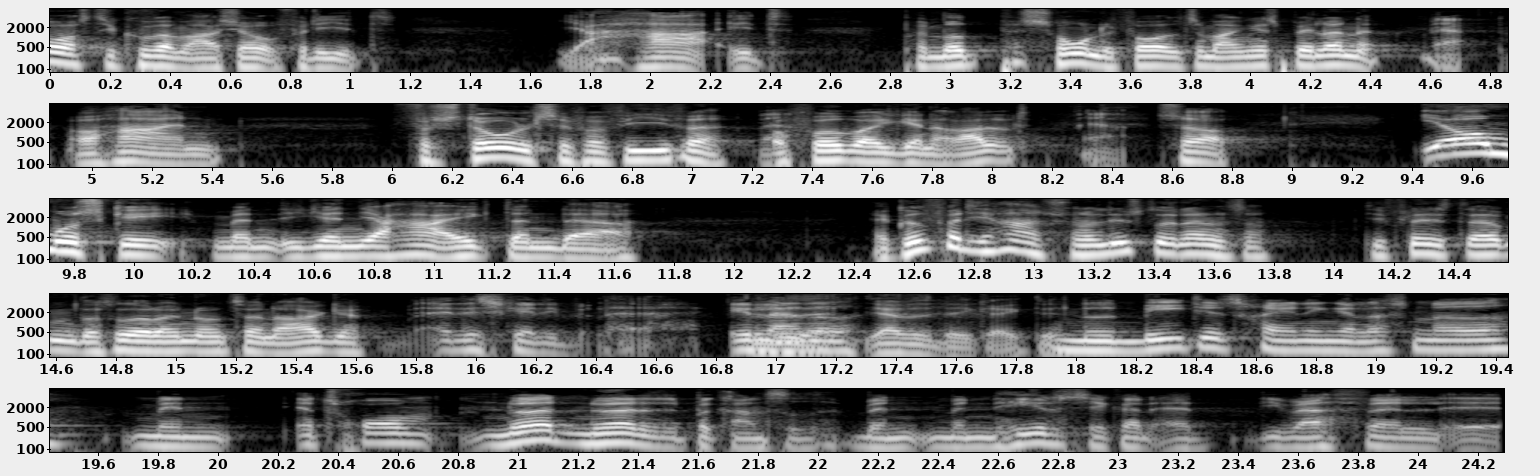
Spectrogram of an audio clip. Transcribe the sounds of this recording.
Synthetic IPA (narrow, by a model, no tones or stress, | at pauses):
ɒ̰sd̥ekʰuʋæːɐmɑ̈ð̩ˠɕɒʊ̰d̥fɒ̽d̥ḭːæd̥ | jɑ̈ɪɦɑ̈e̝d̥ | pʰɒ̽enmɔːð̩ˠpʰæɐso̝̰ːnlid̥fɒːɒ̽l̰t͡sʰe̝mɑ̈ŋəsb̥e̝lɐnə | ʔɒ̽ɦɑ̈e̝n | fɒ̽sd̥ɔ̰̽ːl̩səfɒ̽fiːfæɒ̽foðˠb̥ɒ̽l̰̥̚ɡ̥enəʁɑl̰d̥sɒ̽ | jomɒ̽sɡ̥e̝̰ːmeniɡ̥enjɑ̈ɪɦɑ̈e̝ɡ̥əd̥end̥æɐ̰ | jɑ̈ɡoðˠfɒd̥iɦɑ̈enɕuɐnælisd̥uðˠd̥æn̰l̩sɐ | d̥ifle̝̰ːsd̥əæd̥em̩d̥ɑ̈se̝ð̰ˠɐd̥ɾɑ̈enɔ̽nt͡sʰæenɑ̈ːɡ̥iəæd̥e̝sɡ̥æd̥iʋelhæed̥læ̰nð̩ˠjɑ̈ʋe̝d̥ee̝ɡ̥ʁɛɡ̥̚d̥inɔːð̩ˠme̝̰ːd̥jət͡sʰʁɛːne̝ŋelɐsɒnːɔ̽ːðˠmenjɑ̈ɪt͡sʰʁo̝ɐ̰nonuðˠɐd̥e̥e̝b̥e̝ɡ̥ʁɑn̰səð̩ˠmenmenɦe̝̰ːld̥se̝ɡ̥ɐd̥æd̥iʋæɐ̰d̥ˠfæl̰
